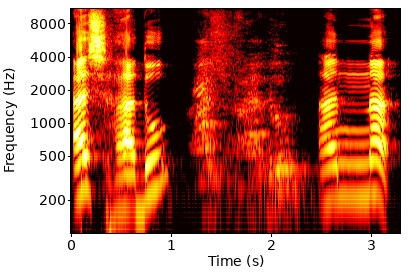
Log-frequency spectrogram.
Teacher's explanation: یہ والا ہا کہاں سے ادا ہونا ہے؟ سینے سے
